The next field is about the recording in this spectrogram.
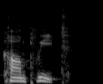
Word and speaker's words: Compleat: Kalja Compleat. And it's spelled kind of differently for complete. It's C O M P L E A T.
